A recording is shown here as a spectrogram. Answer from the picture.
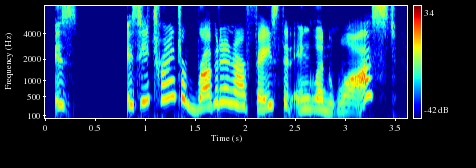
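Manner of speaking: loud, high disbelieving outburst; can't believe what he's hearing; Adam in loud disbelief at the gloating checker; incredulous. A narrator's reading. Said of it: "Adam said incredulously".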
